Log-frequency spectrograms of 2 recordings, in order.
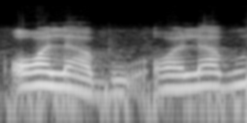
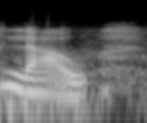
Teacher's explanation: সেই অলাবুর যে অটা অটা উঠে গিয়ে লাউ হয়েছে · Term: আদি স্বর লোপ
